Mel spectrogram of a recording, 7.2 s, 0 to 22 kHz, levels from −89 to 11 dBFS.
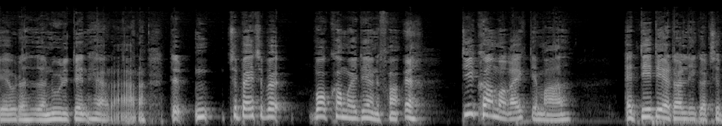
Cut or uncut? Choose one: uncut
